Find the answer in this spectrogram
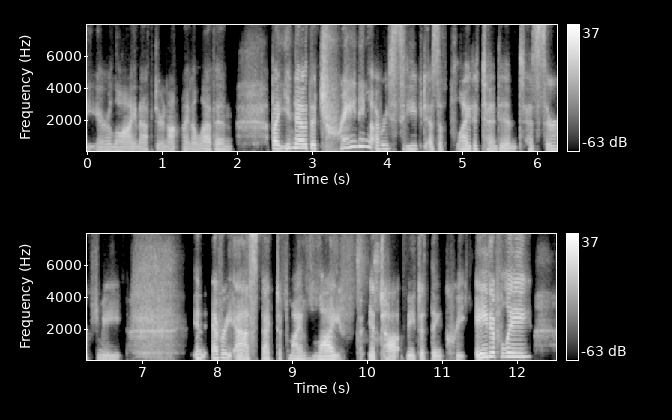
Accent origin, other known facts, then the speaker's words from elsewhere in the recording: Vermont, United States; also born or lived in Boston; I grew up in Vermont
